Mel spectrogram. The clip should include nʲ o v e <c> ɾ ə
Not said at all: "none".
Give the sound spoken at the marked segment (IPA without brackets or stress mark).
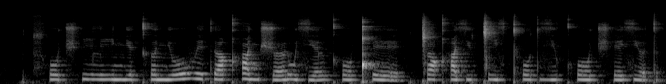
t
